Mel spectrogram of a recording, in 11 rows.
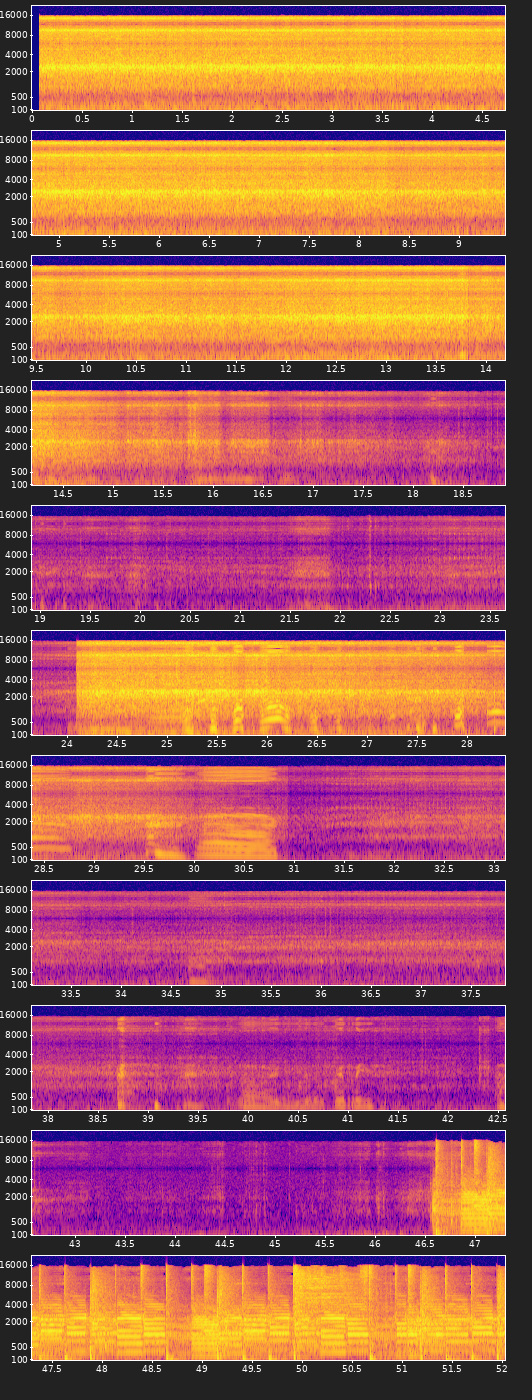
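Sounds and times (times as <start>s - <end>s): motorcycle engine running: 0.1s - 19.9s, 20.8s - 30.4s, 46.6s - 52.0s.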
